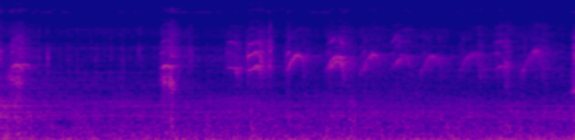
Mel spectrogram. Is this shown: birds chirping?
yes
